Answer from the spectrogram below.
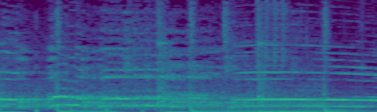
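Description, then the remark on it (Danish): A rooster crows loudly, a sustained, strained call filling the whole moment, with bursts of clucking and squawking from other fowl layered underneath. “Leveringsdygtige i en god hanekamp.”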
